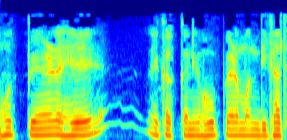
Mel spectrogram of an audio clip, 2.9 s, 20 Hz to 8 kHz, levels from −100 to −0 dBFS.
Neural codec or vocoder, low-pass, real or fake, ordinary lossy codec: none; 7.2 kHz; real; MP3, 24 kbps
